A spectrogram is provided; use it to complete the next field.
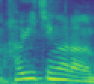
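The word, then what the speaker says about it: Huizinga: 내가 뭐 아니면 좋아하고 내가 프랑스인인데 근데 그런 얘기들이 있는데 어쨌든 하위징하의 경우는 뭐 그렇게까지는 아니더라도 어쨌든 하위징하라는 발음이 맞는가 봐요.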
